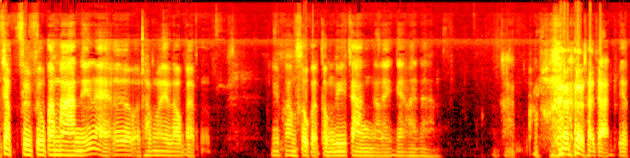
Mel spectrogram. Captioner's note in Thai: เสียงหัวเราะ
